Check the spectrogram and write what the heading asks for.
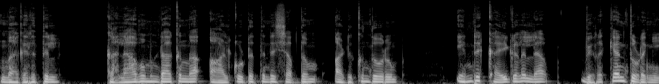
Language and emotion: Malayalam, fearful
